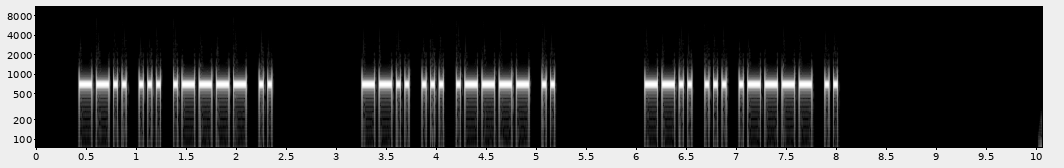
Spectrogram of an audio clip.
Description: Morse code, heard as a keyed tone, about 28 wpm, 700 Hz. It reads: ZS1I ZS1I ZS1I
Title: DXCC-100 Call Signs - 4 Characters - Repeated 3x - 28wpm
